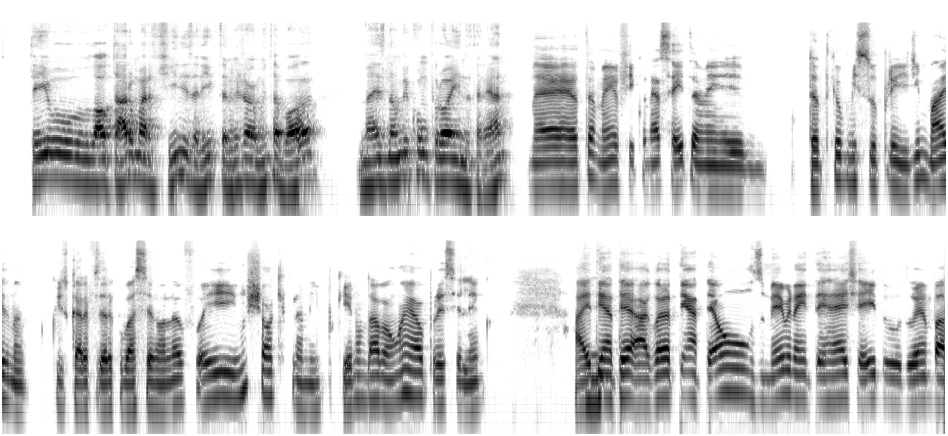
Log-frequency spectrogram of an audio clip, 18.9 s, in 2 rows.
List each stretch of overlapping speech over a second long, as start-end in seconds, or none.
none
